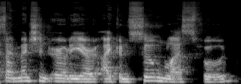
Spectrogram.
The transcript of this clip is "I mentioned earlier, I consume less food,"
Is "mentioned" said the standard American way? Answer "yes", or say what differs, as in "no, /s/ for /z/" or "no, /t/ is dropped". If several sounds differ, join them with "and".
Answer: yes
